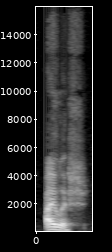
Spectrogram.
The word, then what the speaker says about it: Eilish: Eilish. It is Eilish. Okay. Like eyelash, but Eilish. So drop us a Billie anecdote. Just one. So for context, for those who don't, my husband has been Billie Eilish's tour manager since the beginning.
